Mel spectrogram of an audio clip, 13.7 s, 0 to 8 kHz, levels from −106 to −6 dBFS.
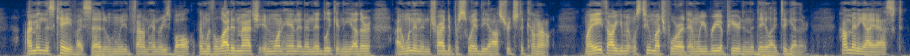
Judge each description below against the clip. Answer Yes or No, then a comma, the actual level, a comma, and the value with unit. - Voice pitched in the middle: No, low, 130 Hz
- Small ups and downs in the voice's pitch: Yes, narrow, 2.0 semitones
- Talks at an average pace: No, fast, 250 wpm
